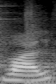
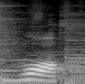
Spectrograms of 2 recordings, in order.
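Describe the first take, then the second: First: It uses a local-style English pronunciation. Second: It uses a standard English pronunciation. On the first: The speaker calls it wrong. "It's not walk" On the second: The speaker calls it right. "it's walk"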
